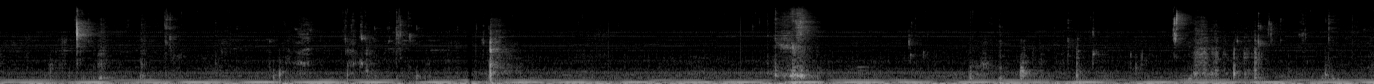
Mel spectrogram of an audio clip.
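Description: A man chews food close to a microphone.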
